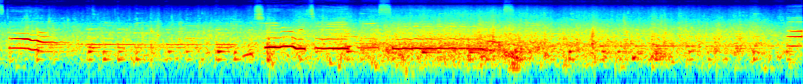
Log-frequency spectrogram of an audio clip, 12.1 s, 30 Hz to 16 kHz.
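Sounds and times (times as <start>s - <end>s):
strummed ukulele: 0.0s - 12.0s.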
